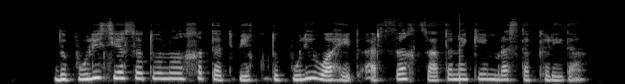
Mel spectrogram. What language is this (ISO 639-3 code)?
pus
